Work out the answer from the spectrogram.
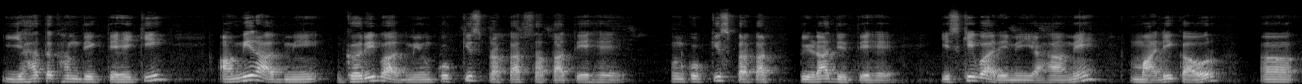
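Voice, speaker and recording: A man teaching a story lesson who explains slowly and checks in with "hmm?". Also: mid-range voice.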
